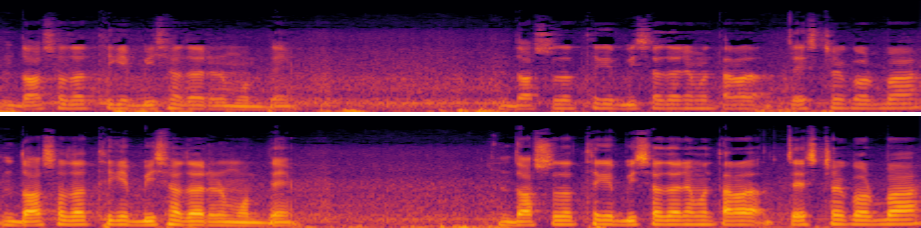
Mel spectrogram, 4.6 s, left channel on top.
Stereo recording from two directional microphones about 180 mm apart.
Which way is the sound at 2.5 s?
40° right (ahead or behind).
